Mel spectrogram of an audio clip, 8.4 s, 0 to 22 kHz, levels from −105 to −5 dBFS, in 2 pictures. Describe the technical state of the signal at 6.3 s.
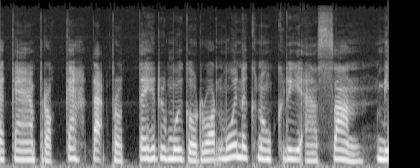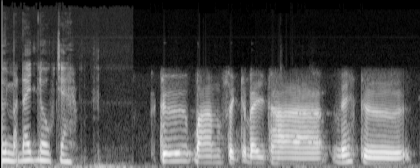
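At 6.3 s the signal is intact, with no dropout, distortion, glitch or other fault audible at that moment.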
